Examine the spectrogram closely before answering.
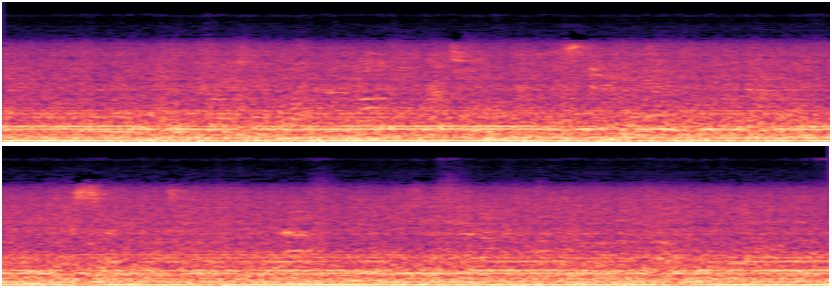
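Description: A bus engine hums steadily while riding.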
